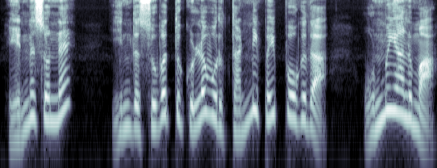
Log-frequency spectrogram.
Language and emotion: Tamil, surprised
